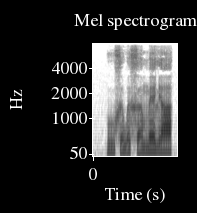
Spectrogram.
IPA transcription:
u x ə w ə x ɐ m ɛ lʲ a

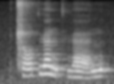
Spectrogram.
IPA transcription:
ʈ͡ʂ ɤ˧˥ t̪ ɥ ɛ˥˩ n t̪ʰ ɥ ɛ˨˩˦ n

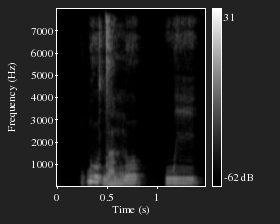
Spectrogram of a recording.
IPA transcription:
ɓ u˦˨ d ã˨ n ʊ˦ | w i˦

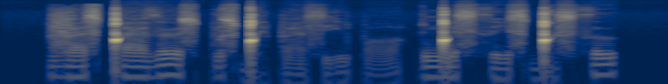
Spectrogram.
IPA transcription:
v æː˦ s ǃ æː˧ ð øː˦˨ s p u˦˨ s ɡ͡ǃ e˨ p æː˨ s j i˧ p ɑ˨˦ | ŋ͡ǃ e˦ s θ iː˧ s ɡ͡ǃ ɯ˦ s θ ɯ˦

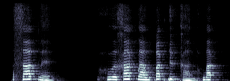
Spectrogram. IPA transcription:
s aː˦˥ t̚ v ɛ̤˨˩ | h u˧ ə̯ x aː˦˥ k̚ l a˧ w ɓ a˦˥ k̚ ɗ ɨ˧ k a̤˨˩ n h w a˦˥ k̚

